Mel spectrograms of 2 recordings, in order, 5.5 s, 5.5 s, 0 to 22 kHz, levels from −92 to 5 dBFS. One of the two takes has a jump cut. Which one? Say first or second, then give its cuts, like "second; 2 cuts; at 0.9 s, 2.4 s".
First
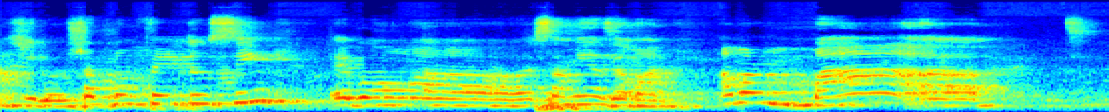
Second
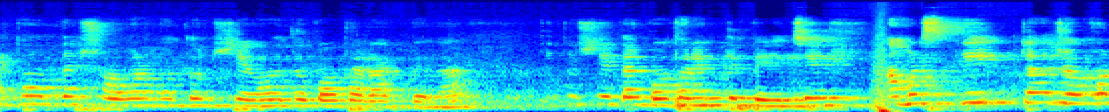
second; 1 cut; at 4.3 s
